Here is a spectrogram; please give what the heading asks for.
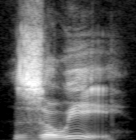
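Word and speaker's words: ζωή: A Greek word that has the lowercase omega is Zoe, which means life, and is number 2222. The accent is over the eta, Zoe.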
